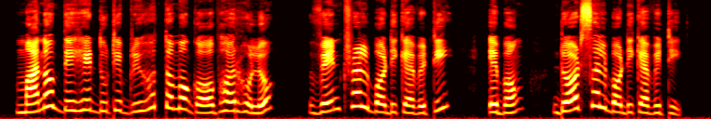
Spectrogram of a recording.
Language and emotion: Bengali, neutral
